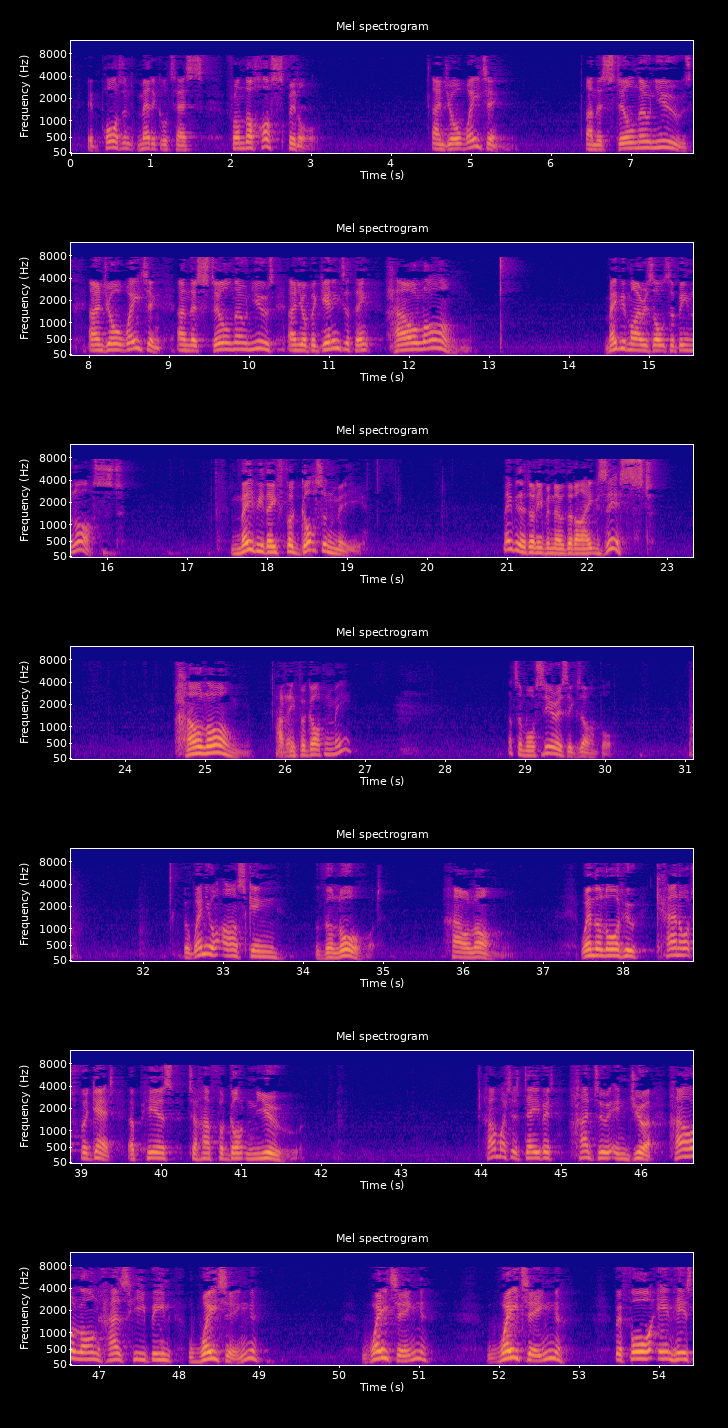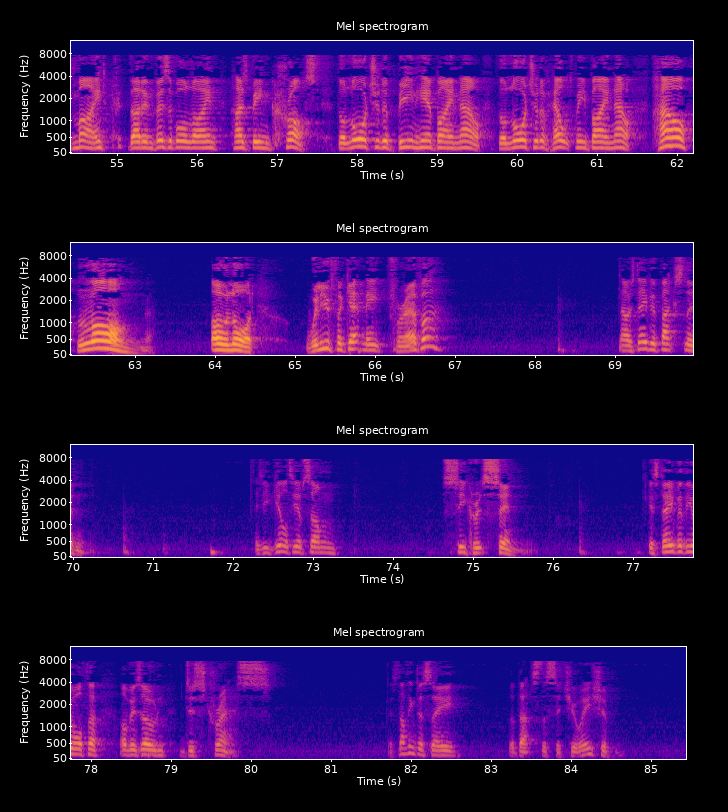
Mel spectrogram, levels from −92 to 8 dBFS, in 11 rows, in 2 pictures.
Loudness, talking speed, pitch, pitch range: -23 LUFS, 110 wpm, 175 Hz, 155-195 Hz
